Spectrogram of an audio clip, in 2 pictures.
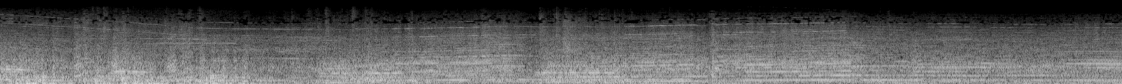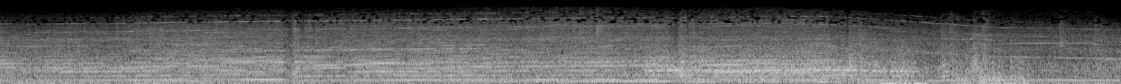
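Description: Gear shifts crack sharply between revs.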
